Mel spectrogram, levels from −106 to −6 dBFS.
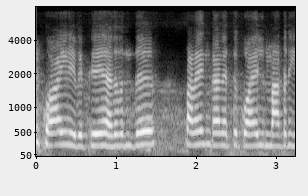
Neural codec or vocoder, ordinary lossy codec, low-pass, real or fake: codec, 32 kHz, 1.9 kbps, SNAC; none; 7.2 kHz; fake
